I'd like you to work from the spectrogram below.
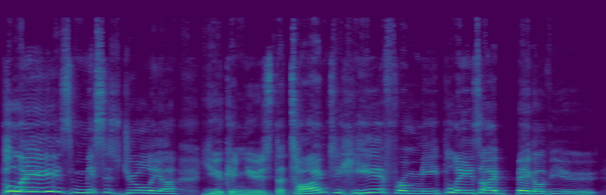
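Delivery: very high wailing plea; overdone, fake-crying supplication; mock tearful begging. Scammer begs her to hear him out, mock wailing. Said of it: "put in a crying emoji".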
